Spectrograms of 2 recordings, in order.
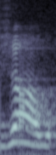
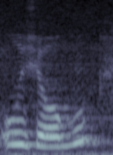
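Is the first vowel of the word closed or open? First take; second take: open; closed. First: The first vowel is an open o. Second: The first vowel is a closed o. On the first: It is the verb, I play. "som aberto" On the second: It is the noun, a game. "som fechado"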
